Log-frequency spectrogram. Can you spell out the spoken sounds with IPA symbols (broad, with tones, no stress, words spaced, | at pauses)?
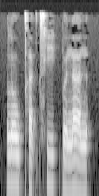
lo˧wkʰɐ˨˥k̚t͡sʰiː˧k̚pɵ˨˧n ɐ˧n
